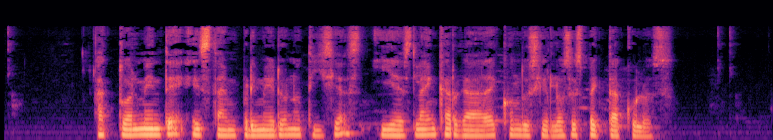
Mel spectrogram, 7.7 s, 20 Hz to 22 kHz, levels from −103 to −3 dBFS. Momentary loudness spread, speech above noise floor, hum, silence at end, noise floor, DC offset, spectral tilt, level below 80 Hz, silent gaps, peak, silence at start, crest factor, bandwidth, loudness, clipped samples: 9 LU; 48 dB; none; 1.05 s; -71 dBFS; under 0.1%; -5.5 dB/octave; -56 dBFS; none; -6 dBFS; 0.95 s; 18 dB; 11.5 kHz; -23 LUFS; under 0.1%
